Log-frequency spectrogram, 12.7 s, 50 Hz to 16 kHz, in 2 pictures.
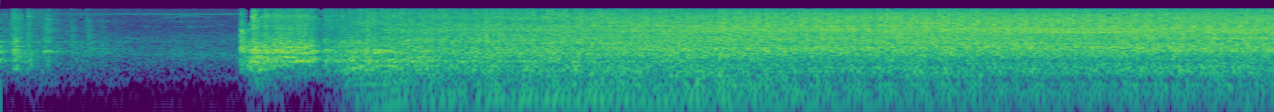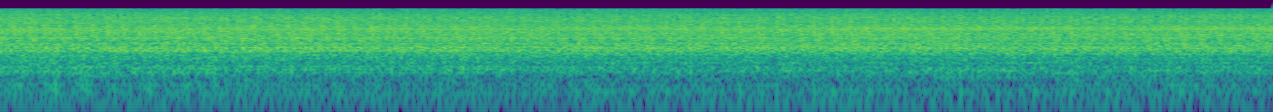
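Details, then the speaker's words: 276-inch flathead V8 in a Model A roadster on '32 rails, parked about 18 months, choke left on: starter spins briefly, catches at once and settles into an even, steady idle without misses. "well can't complain about that can you oh oh we are let give it another go yeah let's leave the choke on"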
